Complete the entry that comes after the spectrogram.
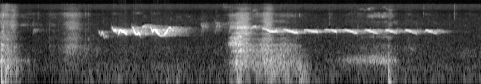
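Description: A wild bird calling faintly: a quick burst of slurred high notes, then a run of about nine or ten evenly spaced descending notes, about three or four a second, with faint rustling noise between.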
